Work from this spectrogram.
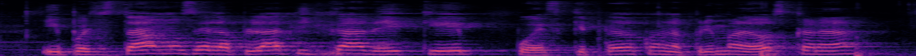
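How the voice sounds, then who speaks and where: There is noticeable background noise behind a man's voice. He speaks with a high pitch at a moderate pace. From Mexico, Tepic. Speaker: podcast host. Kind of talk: casual chat.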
